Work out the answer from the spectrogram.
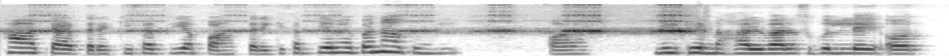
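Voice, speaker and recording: A woman's voice: sits high, fairly even intonation, fairly quick, background noise, natural voice. A woman playing a sly, sweet-talking young daughter-in-law who placates her mother-in-law in a comedy skit. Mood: placating. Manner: sugary, placating. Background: background music.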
